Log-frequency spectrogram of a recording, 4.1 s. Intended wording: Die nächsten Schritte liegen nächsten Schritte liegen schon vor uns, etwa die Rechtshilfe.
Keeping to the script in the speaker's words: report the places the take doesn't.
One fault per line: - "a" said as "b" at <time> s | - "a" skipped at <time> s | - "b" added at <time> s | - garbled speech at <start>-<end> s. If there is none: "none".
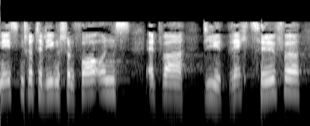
- "nächsten Schritte liegen" skipped at 0.8 s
